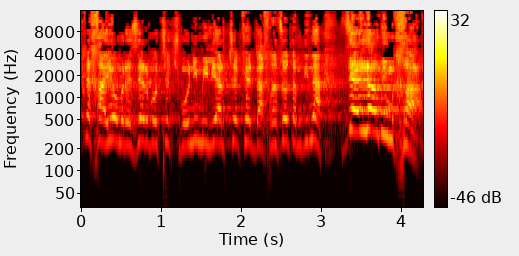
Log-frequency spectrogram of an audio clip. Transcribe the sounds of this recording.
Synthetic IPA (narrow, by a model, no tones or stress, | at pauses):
t̪ɛχaːjɔmɾɛzɛɾvɔsʰɛt͡ʃʰmɔnimiliaɾd̪̚t͡ʃʰɛkʰɛlbaχlat͡s̪ʰʼɔt̪ʰamd̪ina | zɛlɔmimχa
